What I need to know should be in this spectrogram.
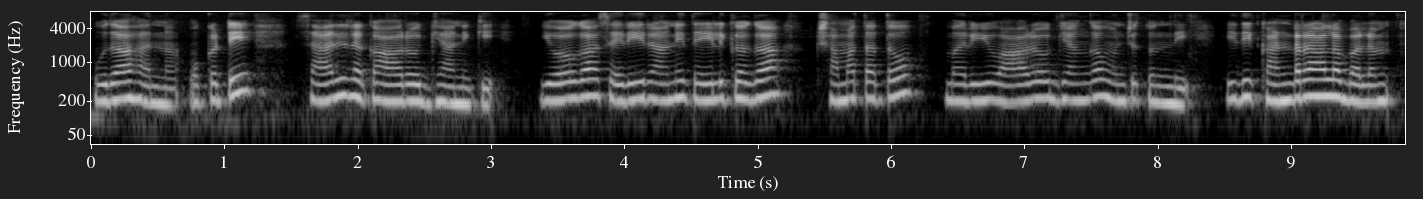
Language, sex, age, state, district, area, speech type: Telugu, female, 18-30, Andhra Pradesh, Nellore, rural, spontaneous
